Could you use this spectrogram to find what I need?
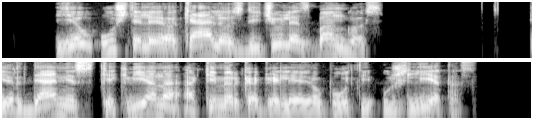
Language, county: Lithuanian, Vilnius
